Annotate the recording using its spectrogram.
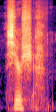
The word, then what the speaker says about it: Saoirse: Where Sirazi is pronounced Shorsha or something like that. – Saoirse.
